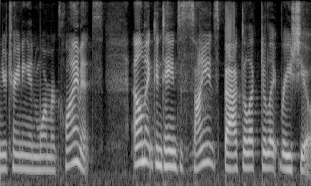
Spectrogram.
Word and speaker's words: LMNT: of our sponsors LMN element it's spelled lmnt but pronounced element if you haven't heard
